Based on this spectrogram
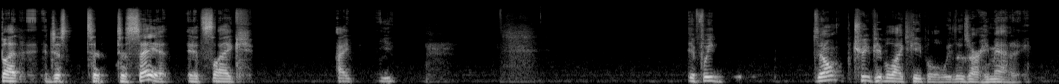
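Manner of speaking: emotional, close to tears, near breaking. Explaining why they left their field, the speaker says it: emotional, on the edge. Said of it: "I'm going to get emotional".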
